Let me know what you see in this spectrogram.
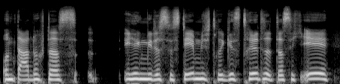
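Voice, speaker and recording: A woman's voice: on the high side, level tone, brisk, no echo, studio quality. A young Austrian woman telling a travel story in casual chat, acting out the people she quotes. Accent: Austrian German.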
